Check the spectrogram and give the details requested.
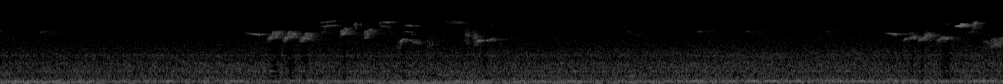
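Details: Common redstart morning song, western Poland, April 2020: a phrase opening on a high note and tumbling into descending slurred notes, repeated about six seconds later, over steady low-pitched background noise.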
